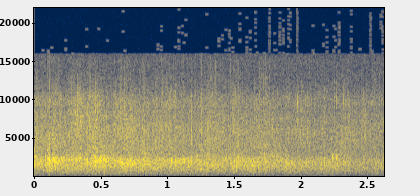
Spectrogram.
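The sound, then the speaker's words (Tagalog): A worship audience applauds to praise God, a dense, steady wash of many hands clapping at even loudness throughout, with no voices over it. “Palakpakan natin ang Panginoon, mga kapatid.”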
